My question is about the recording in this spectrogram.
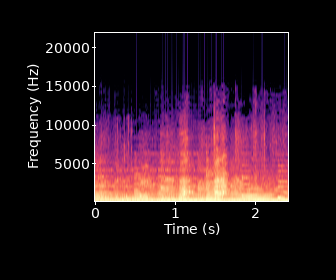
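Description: Background music with a steady chord backing, over which a Labrador barks twice, about a second in and again half a second later.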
